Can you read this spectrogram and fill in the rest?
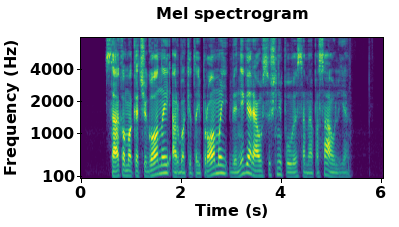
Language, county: Lithuanian, Klaipėda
